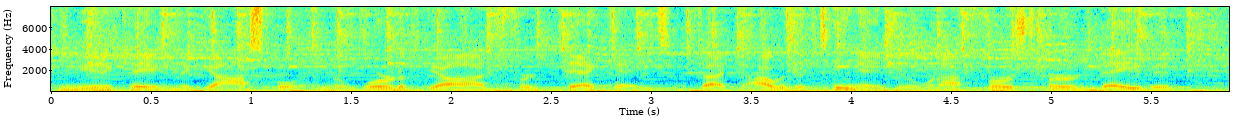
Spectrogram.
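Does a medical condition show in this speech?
No.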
